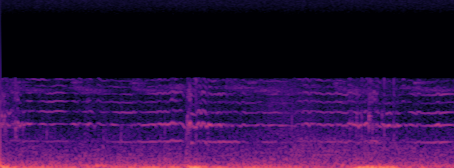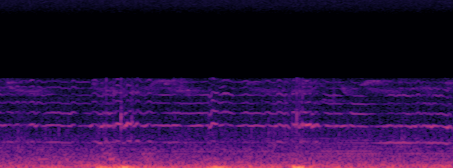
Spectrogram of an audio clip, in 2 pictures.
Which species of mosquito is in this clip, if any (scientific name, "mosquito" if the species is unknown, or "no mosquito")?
mosquito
